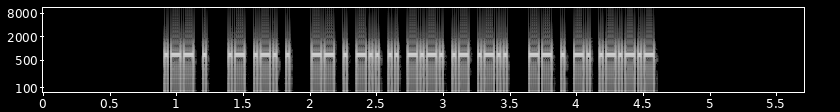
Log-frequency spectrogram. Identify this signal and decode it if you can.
Morse code, heard as a keyed tone, about 50 wpm, 700 Hz. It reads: WE ARE MEDICAL MEN.
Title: Sentences from Top 800 Words 50wpm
